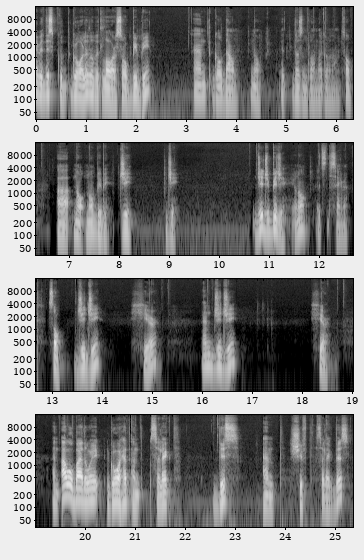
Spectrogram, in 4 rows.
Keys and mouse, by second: 0.0 click, 4.9 alt+middle click, 5.3 ctrl+alt+middle click, 5.7 alt+shift+middle click, 6.0 alt+middle click, 11.7 click, 11.9 click, 15.8 click, 15.9 click, 19.2 click, 20.6 click, 20.7 click, 22.3 click, 24.2 shift+click, 24.4 shift+click, 25.3 alt+middle click.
